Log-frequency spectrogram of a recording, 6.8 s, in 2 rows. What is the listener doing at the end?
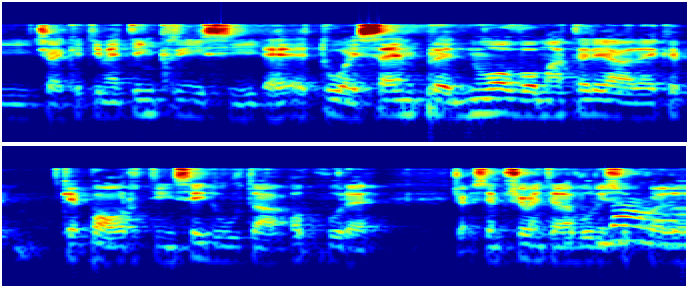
taking over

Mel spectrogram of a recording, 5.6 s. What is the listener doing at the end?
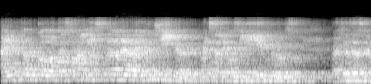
listening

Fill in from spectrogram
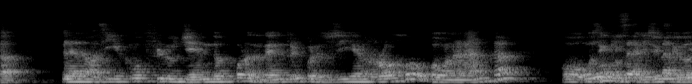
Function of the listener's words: taking over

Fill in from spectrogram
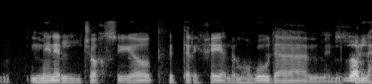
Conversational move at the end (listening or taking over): taking over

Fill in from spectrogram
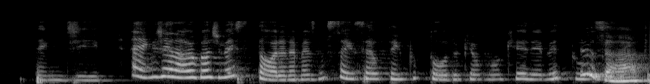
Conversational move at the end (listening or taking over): taking over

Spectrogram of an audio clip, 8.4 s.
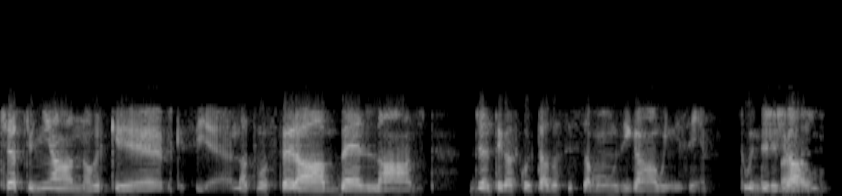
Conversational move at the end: taking over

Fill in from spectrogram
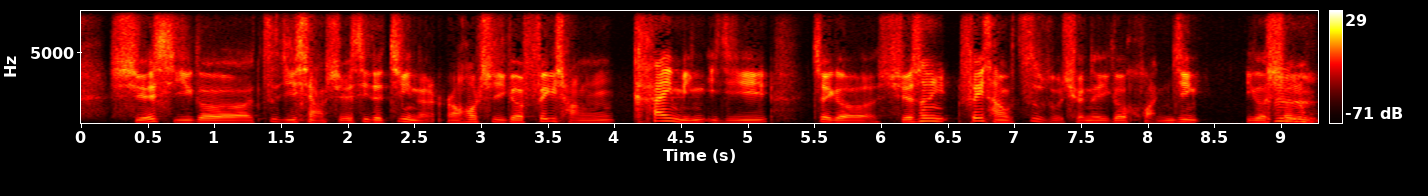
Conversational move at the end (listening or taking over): taking over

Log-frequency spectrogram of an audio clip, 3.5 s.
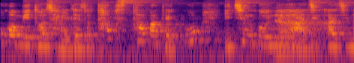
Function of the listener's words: listening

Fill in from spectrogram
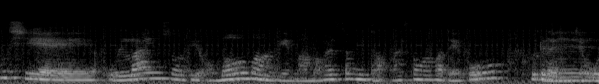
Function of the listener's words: listening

